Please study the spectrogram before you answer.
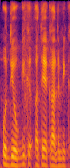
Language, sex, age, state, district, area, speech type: Punjabi, male, 30-45, Punjab, Jalandhar, urban, spontaneous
